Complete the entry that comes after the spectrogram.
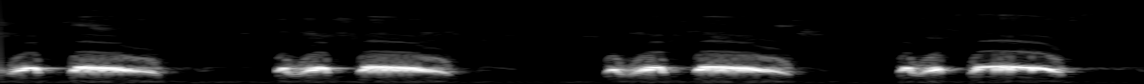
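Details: Spotted dove in 'thổ thúc' voice calling to lure and provoke rivals: four low double coos, each a brief rising-falling note then a longer gently descending one, nothing else audible.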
